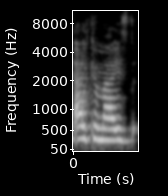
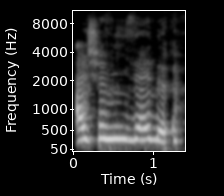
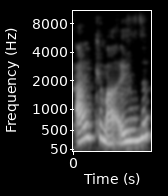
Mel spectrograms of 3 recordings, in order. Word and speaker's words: Alchemized: Ouais, cette fois, je la prononce bien. Je me suis fait tellement moquer par mon mari quand j'ai dit Alchemised. Il s'est tellement foutu de moi. Donc maintenant je le sais, c'est Alchemized, voilà, de Sen Lin Yu.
